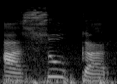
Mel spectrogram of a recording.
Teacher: La sílaba tónica es su.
